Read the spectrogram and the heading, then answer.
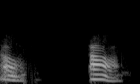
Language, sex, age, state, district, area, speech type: Assamese, female, 30-45, Assam, Dhemaji, rural, conversation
